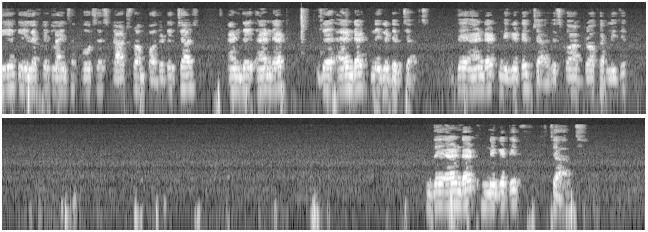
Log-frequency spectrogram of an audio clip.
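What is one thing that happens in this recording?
A middle-aged man speaks calmly and explains into a microphone, with pauses.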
